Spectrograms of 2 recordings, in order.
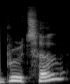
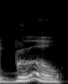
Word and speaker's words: brutal: So in the UK, or in London especially, we've got a habit of not pronouncing the T's, and people mock us for it, right? So, like, instead of saying brutal and putting a bit of emphasis on the T, it will be brutal, brutal.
